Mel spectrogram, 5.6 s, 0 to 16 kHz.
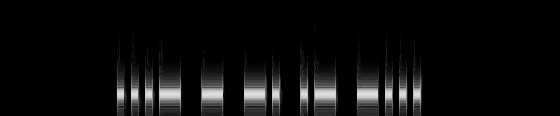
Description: Morse code, heard as a keyed tone, about 17 wpm, 700 Hz. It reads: VTNAB
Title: Code Groups - 5 Letters - 17wpm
